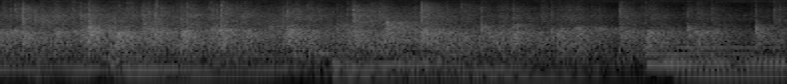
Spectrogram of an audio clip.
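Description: A church congregation applauding, a steady wash of clapping that carries on evenly throughout, fairly quiet and diffuse, with sustained music tones beneath it.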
